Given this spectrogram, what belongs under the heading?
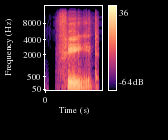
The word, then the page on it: feet: American English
